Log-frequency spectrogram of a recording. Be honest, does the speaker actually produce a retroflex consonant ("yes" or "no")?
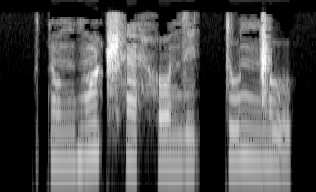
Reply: yes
